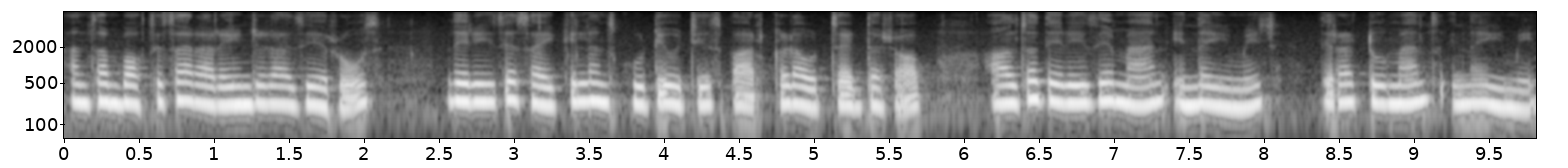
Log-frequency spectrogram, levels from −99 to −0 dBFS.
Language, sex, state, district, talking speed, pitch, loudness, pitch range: English, female, Maharashtra, Gondia, 215 wpm, 230 Hz, -13 LUFS, 220-245 Hz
